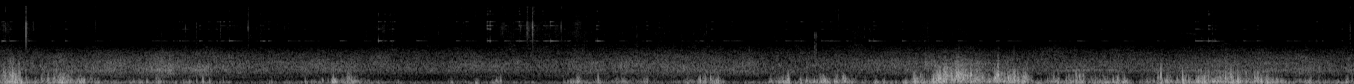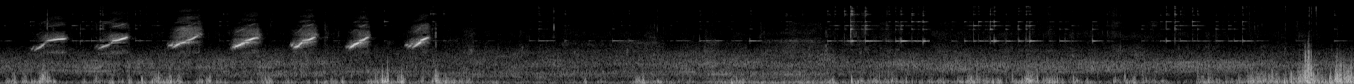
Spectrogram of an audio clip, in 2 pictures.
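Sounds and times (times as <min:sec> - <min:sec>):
faint high tinkling: 0:00.0 - 0:18.2, 0:18.8 - 0:27.0
bird whistling rising notes: 0:13.8 - 0:17.9.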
